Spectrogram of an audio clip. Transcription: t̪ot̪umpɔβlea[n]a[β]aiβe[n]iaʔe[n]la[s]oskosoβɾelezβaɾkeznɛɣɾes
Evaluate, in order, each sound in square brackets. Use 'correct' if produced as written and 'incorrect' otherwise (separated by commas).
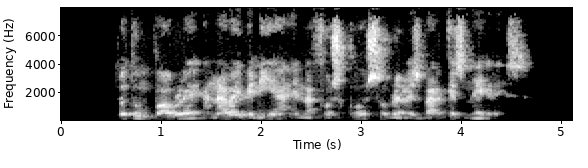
correct, correct, correct, correct, incorrect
